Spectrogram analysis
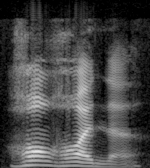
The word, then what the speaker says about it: ronronne: I am going to say the cat purrs in French because you see it has two R's in it. And if I can say it, you will hear how it almost sounds like purring.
